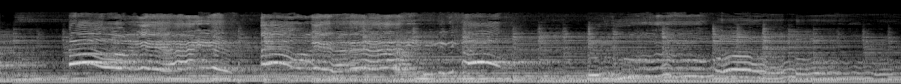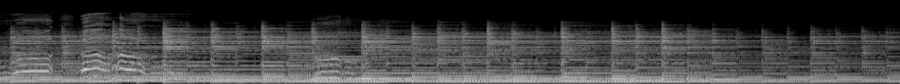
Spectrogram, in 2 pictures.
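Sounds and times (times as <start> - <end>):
high sung melody with vibrato: 0.0 - 11.2
sustained chords: 0.0 - 15.8.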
